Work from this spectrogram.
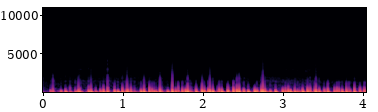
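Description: A cork object is tapped rapidly for ASMR, producing a steady stream of soft, dull, low thuds. Each tap dies away almost instantly, with nearly all the sound in the deep low end and no bright ring.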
